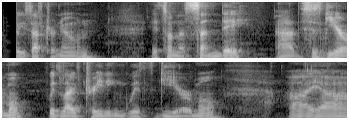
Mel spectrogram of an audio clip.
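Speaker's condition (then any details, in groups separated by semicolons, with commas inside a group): No condition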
